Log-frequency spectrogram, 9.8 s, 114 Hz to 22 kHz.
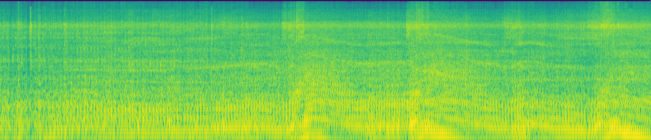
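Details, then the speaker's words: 1983 Honda Goldwing Aspencade project engine running for the first time, on full choke with throttle held wide open: uneven, lumpy running with surging revs and a rasping, unsteady beat; rough, needs carburettor tuning and dialing in. "And uh clearly it needs some real tuning and dialing in as much as I can do. I'm going to keep tinkering with it."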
